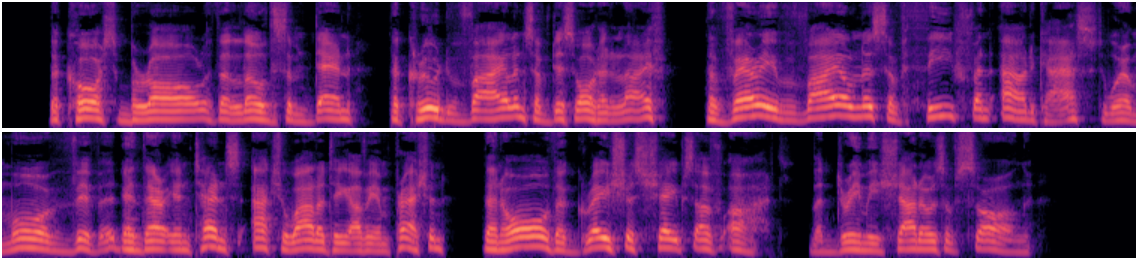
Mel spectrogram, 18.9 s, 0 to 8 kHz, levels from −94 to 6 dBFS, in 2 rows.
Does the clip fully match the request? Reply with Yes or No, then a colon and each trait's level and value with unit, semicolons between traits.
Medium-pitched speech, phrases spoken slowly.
Yes: medium, 150 Hz; slow, 125 wpm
